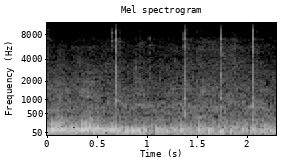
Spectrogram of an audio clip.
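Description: Low steady rumble of outdoor background noise with a few light, sharp clicks scattered through it.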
